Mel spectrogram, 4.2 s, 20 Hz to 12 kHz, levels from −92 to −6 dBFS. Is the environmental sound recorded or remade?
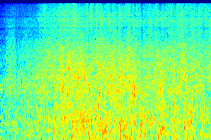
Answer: remade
